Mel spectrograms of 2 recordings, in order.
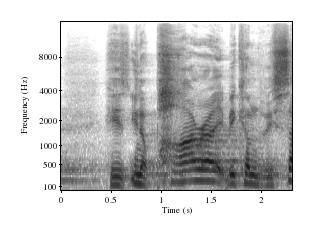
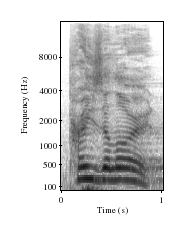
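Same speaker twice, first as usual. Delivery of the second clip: bold praise; 6 semitones higher, slower than usual. Shown as a demonstration. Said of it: "You don't praise the Lord like this".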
